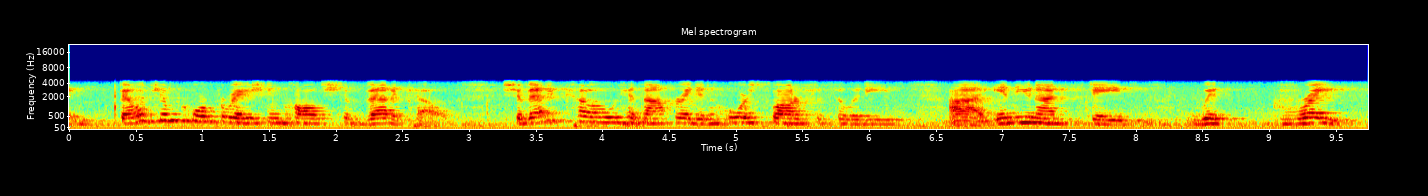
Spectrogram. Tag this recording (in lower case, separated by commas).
speech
